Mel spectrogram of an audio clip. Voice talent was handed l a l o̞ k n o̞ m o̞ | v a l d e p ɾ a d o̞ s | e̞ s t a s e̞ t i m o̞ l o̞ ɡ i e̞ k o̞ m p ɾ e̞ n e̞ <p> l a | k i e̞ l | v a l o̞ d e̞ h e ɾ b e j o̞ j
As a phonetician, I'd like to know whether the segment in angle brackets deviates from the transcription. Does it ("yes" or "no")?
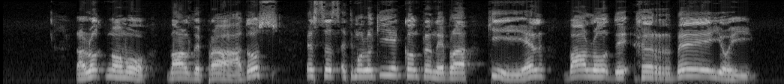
yes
